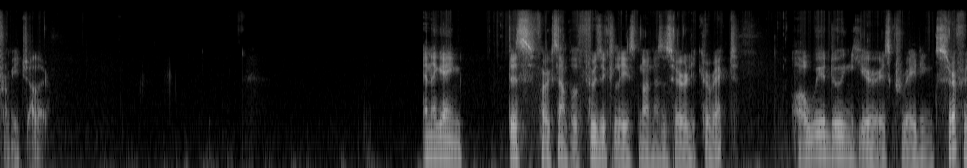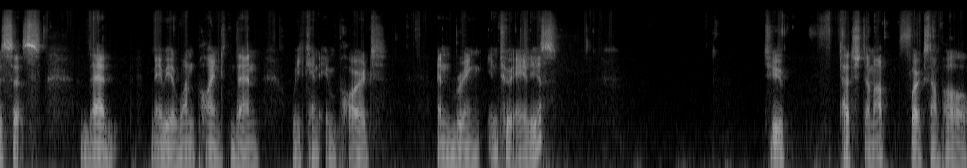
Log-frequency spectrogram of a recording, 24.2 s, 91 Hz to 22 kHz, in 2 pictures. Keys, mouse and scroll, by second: 0.0 click, 1.0 z, 10.9-12.0 middle drag, 12.0 z, 18.6 e, 20.6 click, 21.3 click, 21.8 click, 22.1 click, 22.2 click, 22.9 e.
